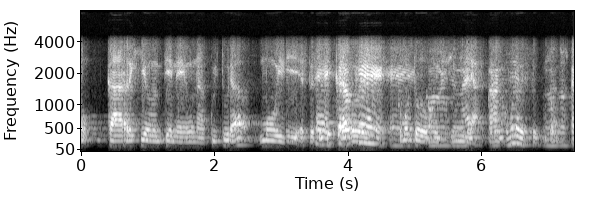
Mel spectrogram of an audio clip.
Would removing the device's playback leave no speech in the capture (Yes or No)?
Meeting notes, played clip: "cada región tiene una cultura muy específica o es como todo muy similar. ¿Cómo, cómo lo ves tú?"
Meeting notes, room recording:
No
